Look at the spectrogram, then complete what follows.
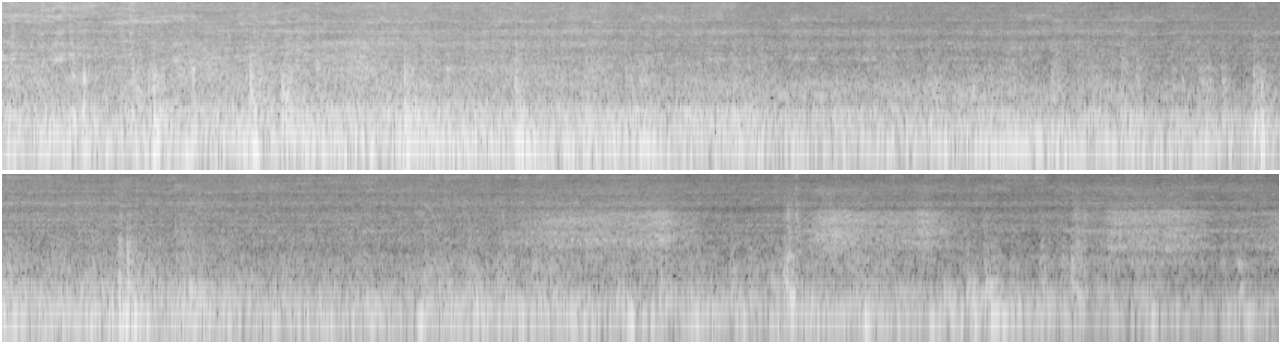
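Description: Narrow-gauge steam locomotive pulling away along the track: a low rumble with scattered clanks and wheel clicks that grows steadily fainter as it draws off. In the last few seconds there are short bursts of steam hiss, about one a second.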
